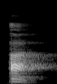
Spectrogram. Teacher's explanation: Contoh huruf hamzah. Ia keluar dari tenggorokan bagian bawah.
